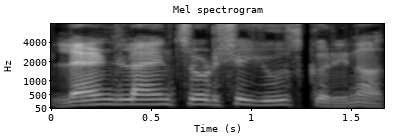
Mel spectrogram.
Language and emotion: Goan Konkani, neutral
